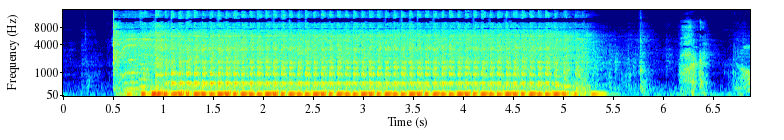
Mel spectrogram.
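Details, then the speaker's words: BMW E36 318i right after engine swap, no ground wire fitted from engine to chassis: steady starter churn for four seconds, catching briefly but never running; crank no-start, missing ground suspected. "wait did we put the ground nope we didn't put a ground on I mean it's cranking but that would that keep it from starting probably keep it from starting"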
